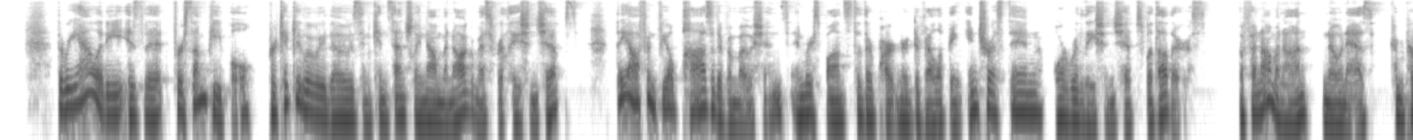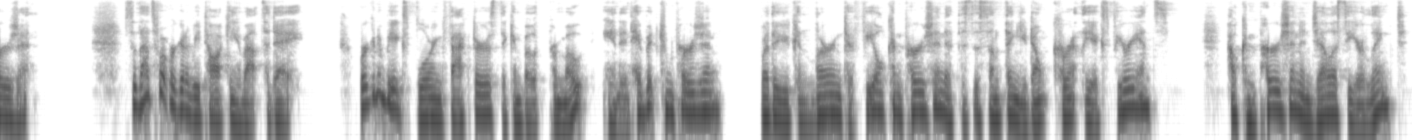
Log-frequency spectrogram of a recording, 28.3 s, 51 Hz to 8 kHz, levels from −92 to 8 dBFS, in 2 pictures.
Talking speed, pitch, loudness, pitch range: 170 wpm, 115 Hz, -30 LUFS, 100-135 Hz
